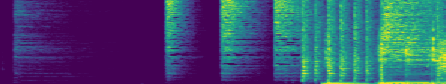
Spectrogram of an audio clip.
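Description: A drummer's count-in of three cymbal taps about half a second apart, then a full rock band comes in about three seconds in with drums, bass and electric guitar.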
